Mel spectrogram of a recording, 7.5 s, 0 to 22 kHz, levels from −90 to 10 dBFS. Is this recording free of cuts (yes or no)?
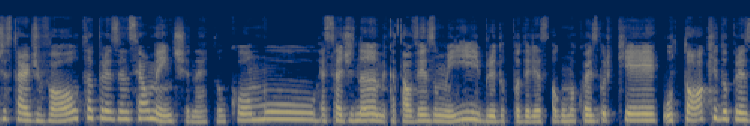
no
